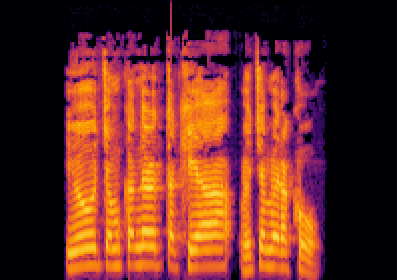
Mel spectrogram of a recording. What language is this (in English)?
Sindhi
